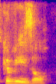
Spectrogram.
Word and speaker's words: Caviezel: sounds of freedom uh Jim Caviezel did I pronounce that right yes it is caviesel right nice um and uh it's well Dennis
